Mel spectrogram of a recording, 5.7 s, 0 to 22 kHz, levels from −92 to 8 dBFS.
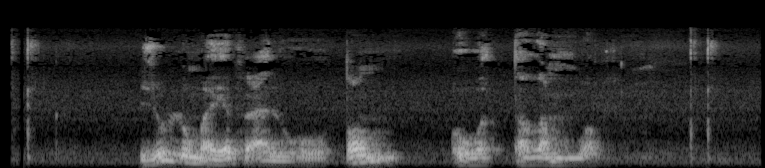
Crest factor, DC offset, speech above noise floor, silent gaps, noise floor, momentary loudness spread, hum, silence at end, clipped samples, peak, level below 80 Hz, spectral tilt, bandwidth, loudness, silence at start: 18 dB; under 0.1%; 33 dB; none; -58 dBFS; 15 LU; none; 0.35 s; under 0.1%; -10 dBFS; -70 dBFS; -4.5 dB/octave; 11.5 kHz; -27 LUFS; 0.1 s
